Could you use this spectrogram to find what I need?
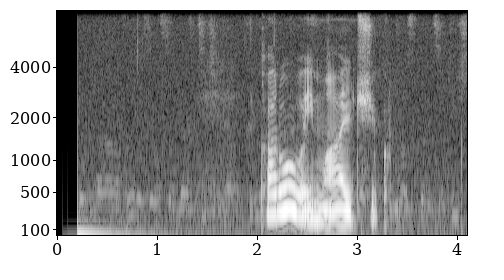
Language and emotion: Russian, sad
